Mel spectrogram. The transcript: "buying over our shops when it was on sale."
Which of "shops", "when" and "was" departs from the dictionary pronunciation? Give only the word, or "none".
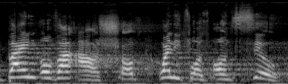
shops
